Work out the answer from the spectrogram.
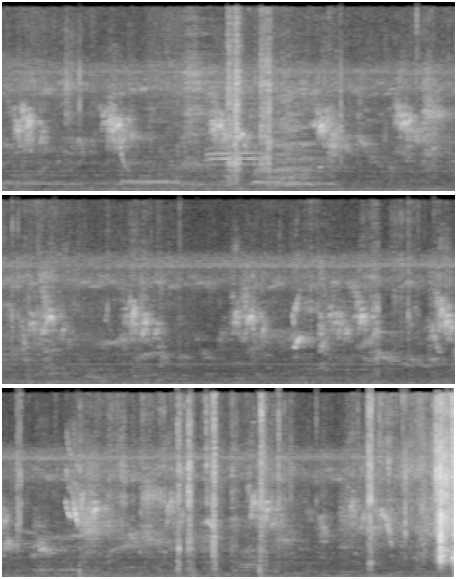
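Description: Small birds chirping over and over in short high notes, with a few sharp clicks near the end.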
